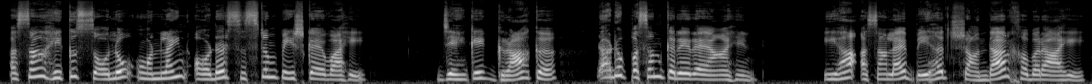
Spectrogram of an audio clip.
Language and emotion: Sindhi, happy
